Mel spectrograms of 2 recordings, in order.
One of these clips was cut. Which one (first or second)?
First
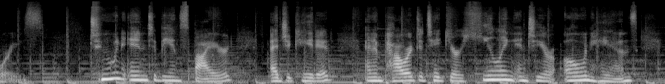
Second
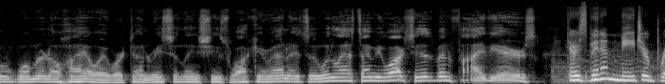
second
